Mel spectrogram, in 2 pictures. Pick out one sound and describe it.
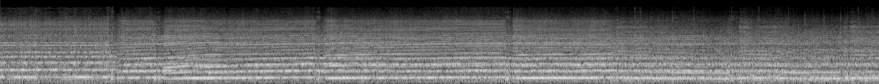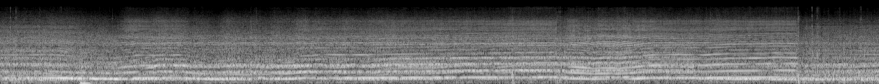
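Racing motorcycle engines whine loudly, revving up and down as they shift gears.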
